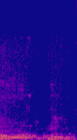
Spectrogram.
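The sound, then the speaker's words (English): A stomach gurgles briefly with a faint, low, continuous rumble that swells slightly twice before fading. “That was my stomach.”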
